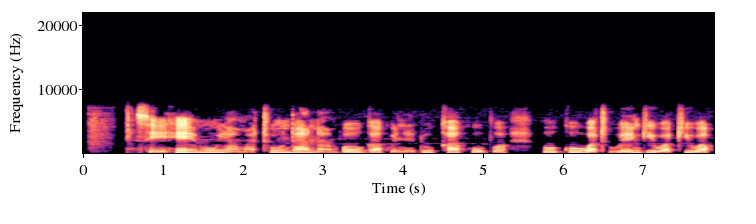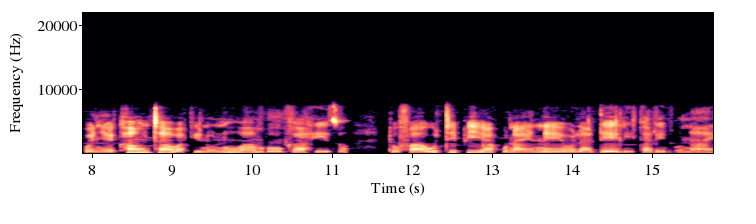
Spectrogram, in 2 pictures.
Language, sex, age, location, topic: Swahili, female, 36-49, Nairobi, finance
